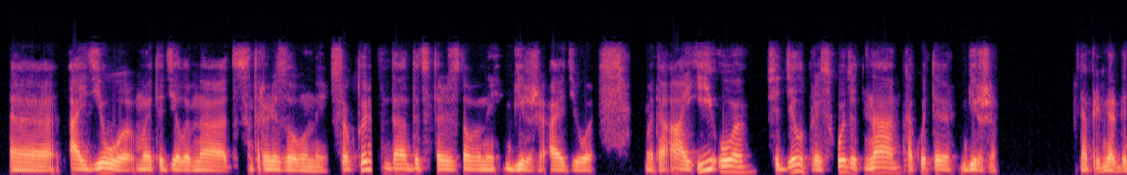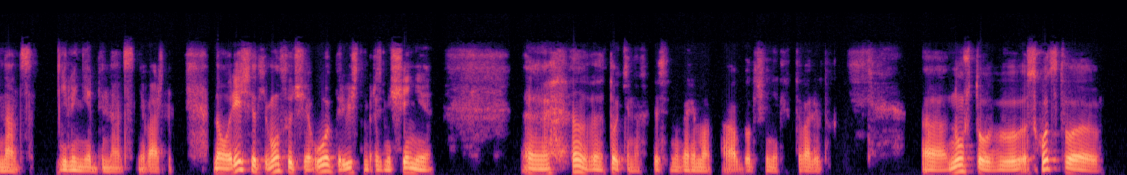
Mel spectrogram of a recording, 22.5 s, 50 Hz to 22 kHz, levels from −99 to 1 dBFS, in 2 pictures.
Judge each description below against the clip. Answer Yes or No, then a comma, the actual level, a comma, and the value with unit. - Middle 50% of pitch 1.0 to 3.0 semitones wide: Yes, average, 2.7 semitones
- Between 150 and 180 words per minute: No, average, 120 wpm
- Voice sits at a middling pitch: No, very low, 95 Hz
